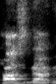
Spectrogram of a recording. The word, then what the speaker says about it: Postecoglou: I don't know how to pronounce my man last name. Postecoglou. Yeah, Postecoglou. Yeah, so they are hiring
